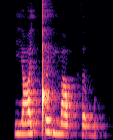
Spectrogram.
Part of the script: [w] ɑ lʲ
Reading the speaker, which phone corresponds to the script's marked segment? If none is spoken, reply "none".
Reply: j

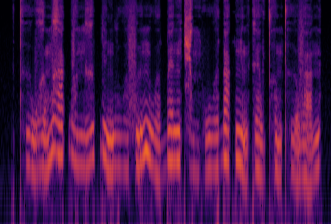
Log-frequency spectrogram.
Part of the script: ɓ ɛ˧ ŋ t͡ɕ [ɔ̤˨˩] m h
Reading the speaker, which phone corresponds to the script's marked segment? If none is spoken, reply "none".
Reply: ɔ̤˨˩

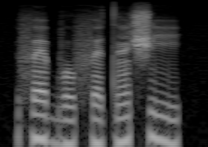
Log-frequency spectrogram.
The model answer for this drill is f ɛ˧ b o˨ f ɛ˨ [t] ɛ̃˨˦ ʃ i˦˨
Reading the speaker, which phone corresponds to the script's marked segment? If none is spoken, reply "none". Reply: t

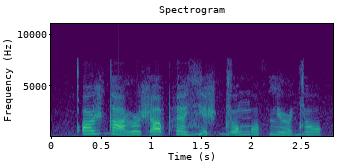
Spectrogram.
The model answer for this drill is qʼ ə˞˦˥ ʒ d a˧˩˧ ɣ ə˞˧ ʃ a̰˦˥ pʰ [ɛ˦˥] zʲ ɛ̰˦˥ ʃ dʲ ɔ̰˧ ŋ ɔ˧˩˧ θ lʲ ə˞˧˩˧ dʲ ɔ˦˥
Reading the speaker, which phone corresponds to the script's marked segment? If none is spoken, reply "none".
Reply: ɛ˧˩˧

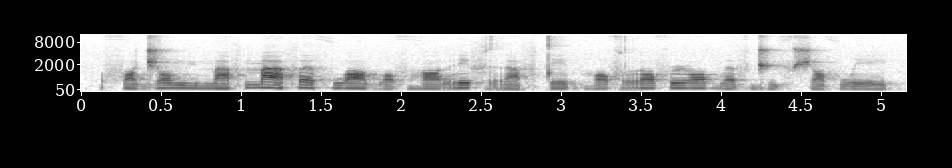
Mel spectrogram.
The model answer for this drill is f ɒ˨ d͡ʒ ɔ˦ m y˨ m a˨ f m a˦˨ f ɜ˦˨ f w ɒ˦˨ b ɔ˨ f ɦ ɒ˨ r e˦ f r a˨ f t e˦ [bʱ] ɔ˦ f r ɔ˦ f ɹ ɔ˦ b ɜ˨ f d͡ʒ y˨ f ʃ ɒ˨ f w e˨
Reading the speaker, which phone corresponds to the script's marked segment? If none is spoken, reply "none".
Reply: bʱ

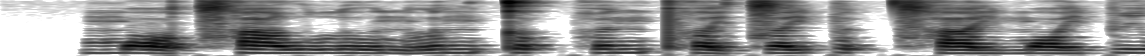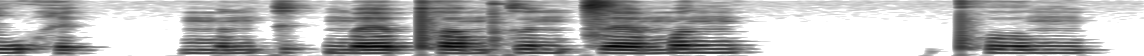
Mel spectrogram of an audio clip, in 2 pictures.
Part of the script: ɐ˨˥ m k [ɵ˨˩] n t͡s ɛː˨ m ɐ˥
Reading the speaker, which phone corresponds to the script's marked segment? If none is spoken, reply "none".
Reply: ɵ˧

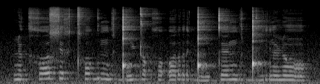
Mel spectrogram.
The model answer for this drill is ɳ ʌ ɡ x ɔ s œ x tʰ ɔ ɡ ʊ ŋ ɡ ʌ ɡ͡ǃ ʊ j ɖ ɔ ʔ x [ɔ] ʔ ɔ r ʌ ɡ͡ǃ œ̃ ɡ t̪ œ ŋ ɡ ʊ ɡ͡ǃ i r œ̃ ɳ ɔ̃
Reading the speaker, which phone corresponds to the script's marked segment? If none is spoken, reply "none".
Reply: ɔ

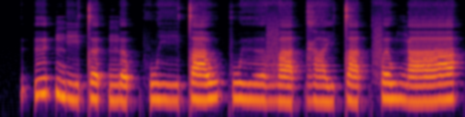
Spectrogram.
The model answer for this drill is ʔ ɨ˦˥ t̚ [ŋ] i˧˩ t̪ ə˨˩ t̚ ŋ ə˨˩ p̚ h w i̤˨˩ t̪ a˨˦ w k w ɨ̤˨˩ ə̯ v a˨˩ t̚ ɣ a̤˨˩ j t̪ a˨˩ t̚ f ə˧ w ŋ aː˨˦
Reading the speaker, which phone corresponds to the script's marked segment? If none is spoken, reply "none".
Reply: ŋ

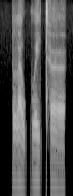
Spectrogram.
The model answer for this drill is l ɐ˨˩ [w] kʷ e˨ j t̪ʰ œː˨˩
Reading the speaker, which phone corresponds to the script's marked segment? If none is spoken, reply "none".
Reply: w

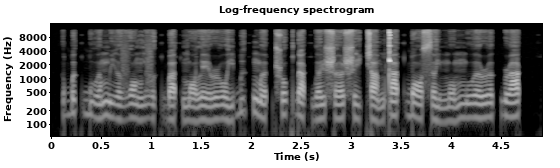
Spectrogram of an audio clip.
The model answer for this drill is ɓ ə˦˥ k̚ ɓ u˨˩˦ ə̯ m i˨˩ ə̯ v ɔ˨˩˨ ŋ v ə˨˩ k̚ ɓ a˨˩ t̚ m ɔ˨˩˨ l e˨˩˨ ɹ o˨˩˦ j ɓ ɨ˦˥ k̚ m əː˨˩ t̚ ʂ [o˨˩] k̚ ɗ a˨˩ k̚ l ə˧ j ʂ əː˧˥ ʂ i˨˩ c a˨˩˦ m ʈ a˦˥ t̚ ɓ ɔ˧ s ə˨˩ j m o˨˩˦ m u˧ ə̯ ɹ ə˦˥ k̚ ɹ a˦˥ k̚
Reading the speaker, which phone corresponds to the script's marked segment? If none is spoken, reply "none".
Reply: o˦˥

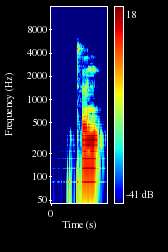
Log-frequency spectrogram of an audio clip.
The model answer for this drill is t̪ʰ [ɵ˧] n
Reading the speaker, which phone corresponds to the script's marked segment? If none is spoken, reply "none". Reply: ɵ˧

